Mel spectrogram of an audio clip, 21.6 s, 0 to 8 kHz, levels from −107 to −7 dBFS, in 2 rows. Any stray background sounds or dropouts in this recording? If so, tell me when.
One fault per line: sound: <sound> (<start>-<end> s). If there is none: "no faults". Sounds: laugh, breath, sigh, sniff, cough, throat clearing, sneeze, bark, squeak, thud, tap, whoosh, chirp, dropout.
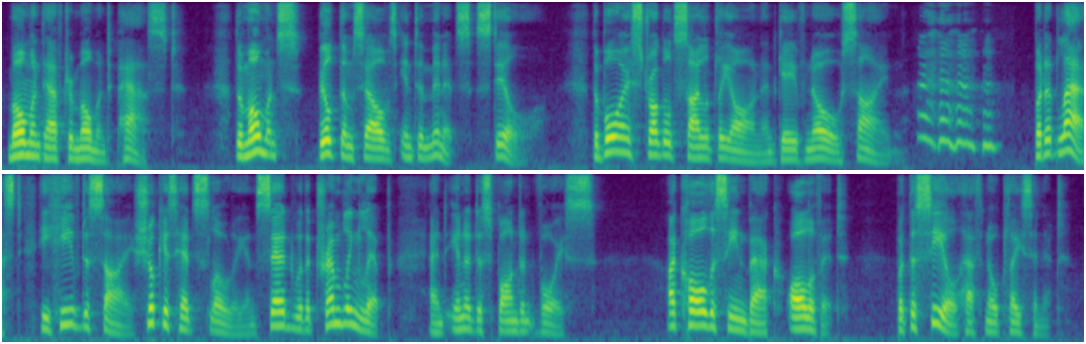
sound: laugh (9.1-10.0 s)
